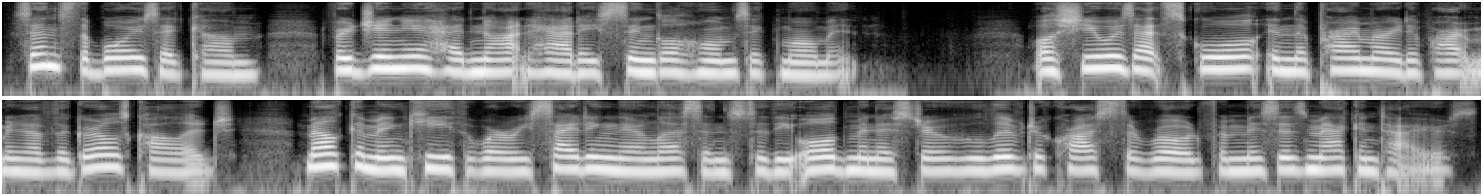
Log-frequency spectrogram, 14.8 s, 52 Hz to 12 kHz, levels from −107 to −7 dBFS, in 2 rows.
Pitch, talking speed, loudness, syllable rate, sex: 210 Hz, 185 wpm, -19 LUFS, 5.4 syllables/s, female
